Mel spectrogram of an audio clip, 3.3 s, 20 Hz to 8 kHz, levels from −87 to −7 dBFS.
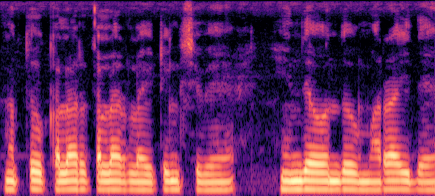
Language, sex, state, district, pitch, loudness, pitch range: Kannada, male, Karnataka, Koppal, 125 Hz, -15 LUFS, 120-130 Hz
